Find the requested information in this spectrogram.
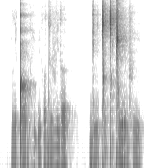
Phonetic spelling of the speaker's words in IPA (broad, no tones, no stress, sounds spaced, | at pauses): l i ǃ ɤ bʱ i ʔ i ʔ ɤ d ʉ v i j ə | ɡ i lʲ ʉ ǀ ə ǀ ə ǁ i ɾʲ ɛ b f i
